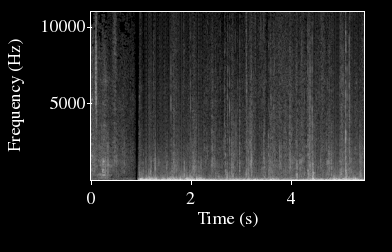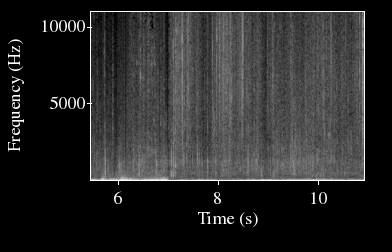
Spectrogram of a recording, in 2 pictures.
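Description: Footsteps crunch on dry, stony ground.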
